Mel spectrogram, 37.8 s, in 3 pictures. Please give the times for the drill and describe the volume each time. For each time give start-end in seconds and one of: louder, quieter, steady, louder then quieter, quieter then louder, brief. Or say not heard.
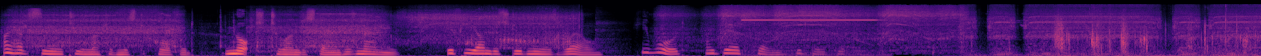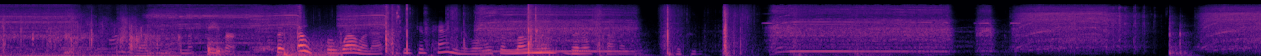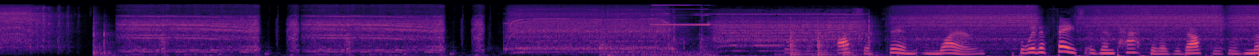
0.0-37.7 steady.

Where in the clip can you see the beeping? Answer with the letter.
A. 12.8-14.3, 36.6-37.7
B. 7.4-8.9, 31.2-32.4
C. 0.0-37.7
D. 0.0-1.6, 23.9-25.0
B.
